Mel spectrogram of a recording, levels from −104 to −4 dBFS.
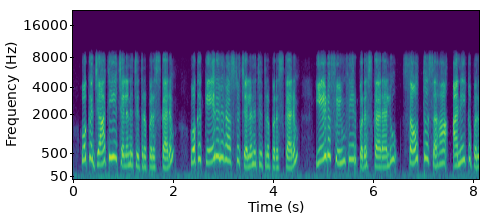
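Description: Opus voice compression affects this entire speech clip: nothing above 8.7 kHz, and coarse linear-prediction coding sounds muffled, hoarse and slightly robotic, fitting a 10 kbps stream.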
